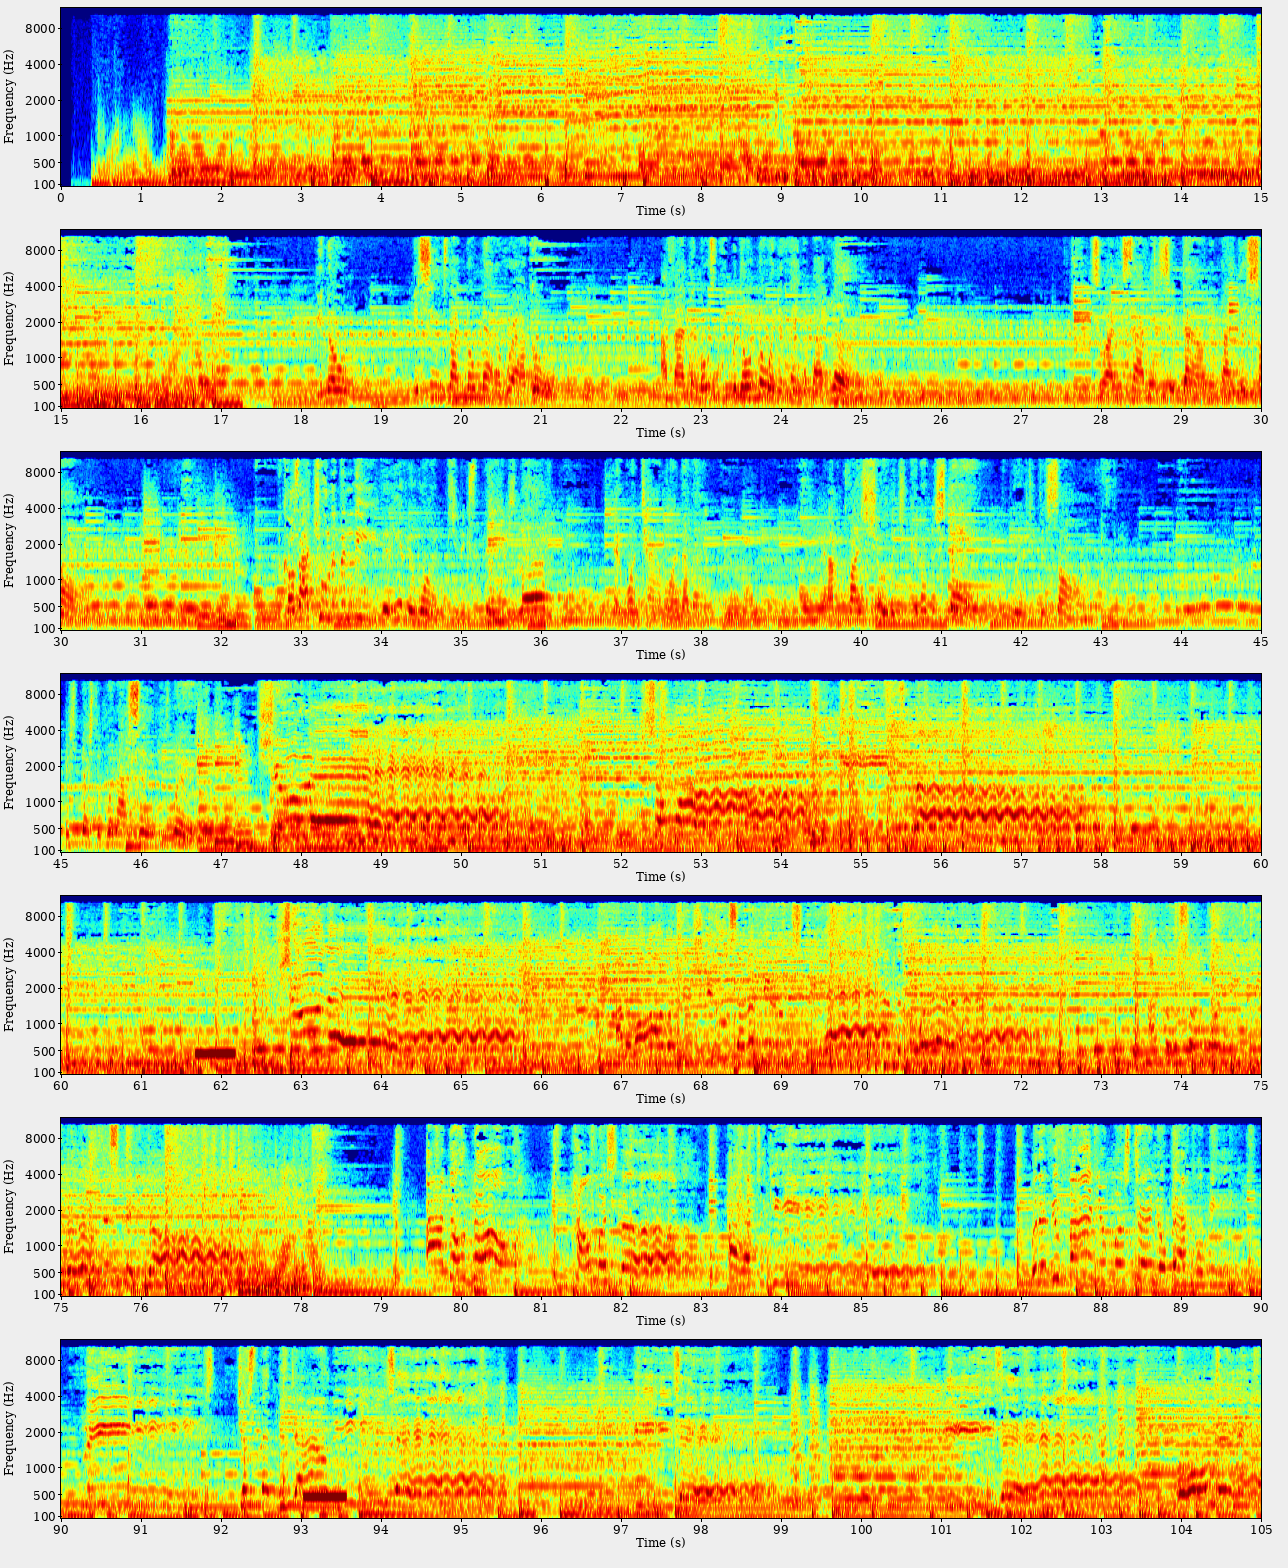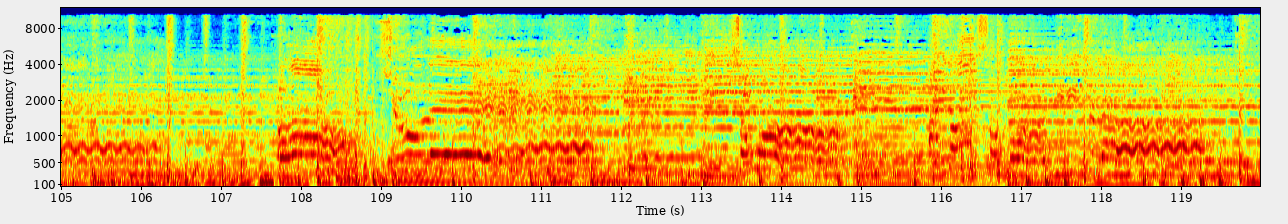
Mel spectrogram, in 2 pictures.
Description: first class deep ballad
